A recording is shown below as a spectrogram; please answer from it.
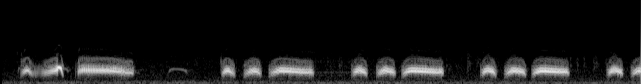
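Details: Spotted dove of the 'ức chẻ' type, cooing to rouse and lure other doves: low, hollow coo phrases, each a few short notes ending in a longer drawn-out coo, repeated steadily with brief pauses in a quiet setting.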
